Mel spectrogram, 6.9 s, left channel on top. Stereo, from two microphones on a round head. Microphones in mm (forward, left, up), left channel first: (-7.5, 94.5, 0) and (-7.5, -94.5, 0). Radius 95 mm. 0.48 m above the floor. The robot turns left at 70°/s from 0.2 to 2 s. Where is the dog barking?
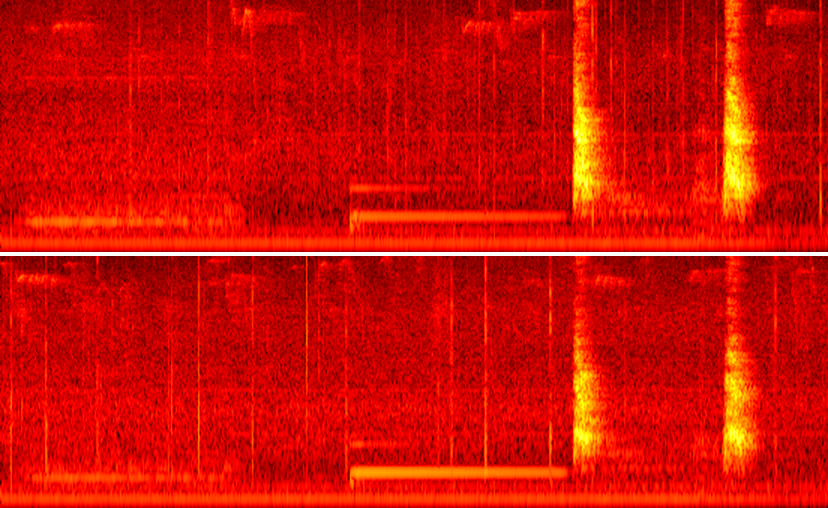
40° left (ahead or behind), 0.6 m.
